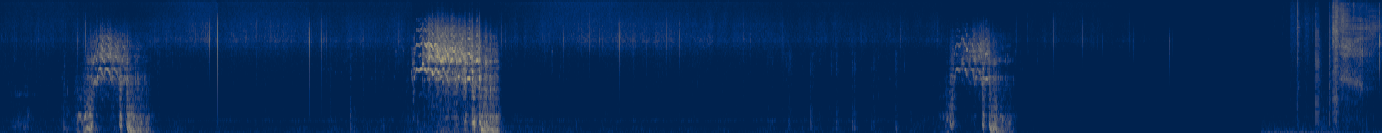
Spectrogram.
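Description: A horse whinnies loudly three times, each neigh a shrill, shaky call lasting a second or two, separated by long quiet gaps with faint background noise. No one speaks.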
